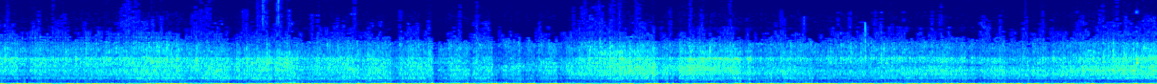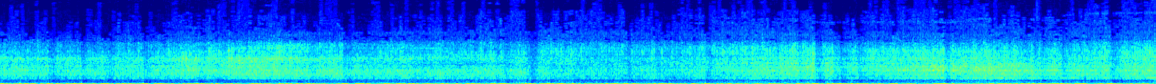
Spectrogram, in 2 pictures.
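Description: A tractor engine rumbles steadily as it drives.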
